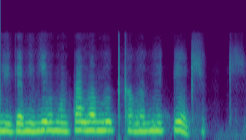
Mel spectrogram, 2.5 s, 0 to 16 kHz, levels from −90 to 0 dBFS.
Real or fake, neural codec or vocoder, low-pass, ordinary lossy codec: fake; codec, 16 kHz, 0.5 kbps, FreqCodec, smaller model; 7.2 kHz; none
